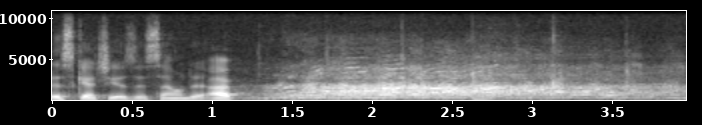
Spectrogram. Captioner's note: laughter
